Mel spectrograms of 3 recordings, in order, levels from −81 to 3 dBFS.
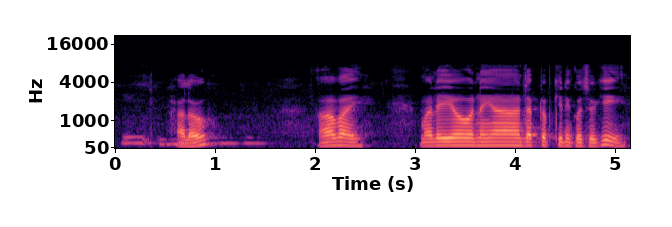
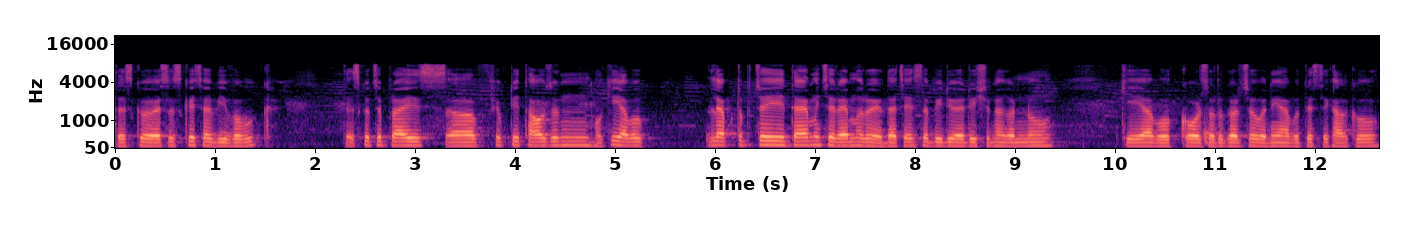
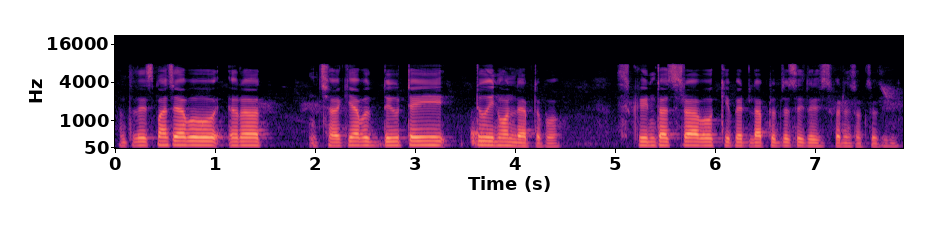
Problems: constant background noise, continuous background conversations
